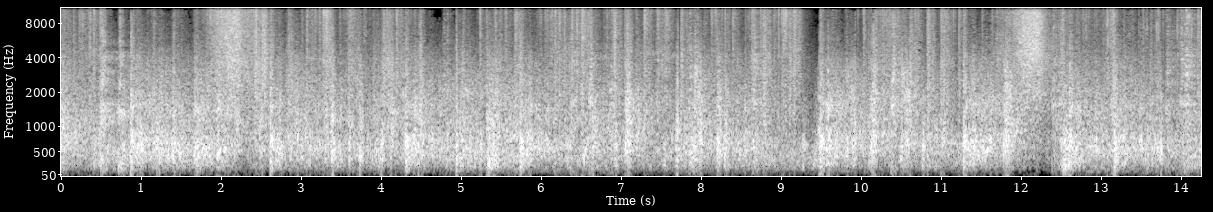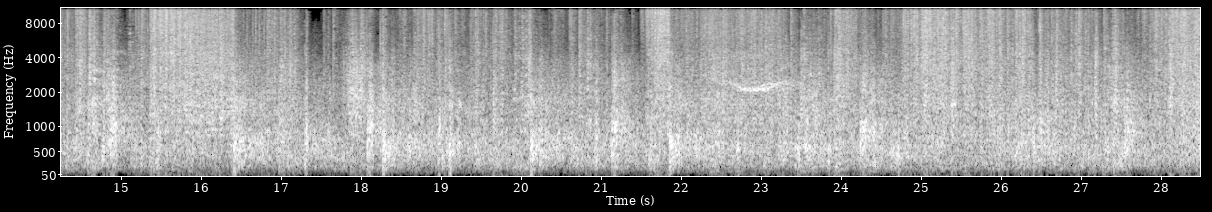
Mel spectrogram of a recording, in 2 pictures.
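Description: Fireworks going off in quick succession: a dense, unbroken rattle of crackling pops and bangs from many effects at once.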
